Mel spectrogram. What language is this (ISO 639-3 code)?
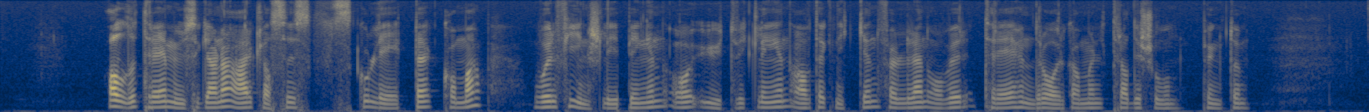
nor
